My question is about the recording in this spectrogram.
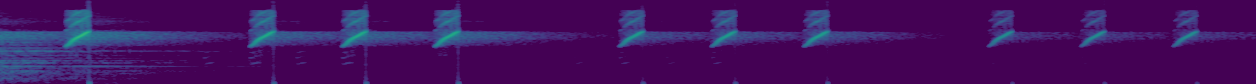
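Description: Short, rising, whistle-like electronic chirps come in groups of three, about half a second apart. Each group is fainter than the last, as the remix's outro echo dies away.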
